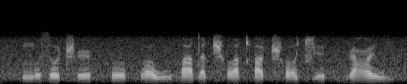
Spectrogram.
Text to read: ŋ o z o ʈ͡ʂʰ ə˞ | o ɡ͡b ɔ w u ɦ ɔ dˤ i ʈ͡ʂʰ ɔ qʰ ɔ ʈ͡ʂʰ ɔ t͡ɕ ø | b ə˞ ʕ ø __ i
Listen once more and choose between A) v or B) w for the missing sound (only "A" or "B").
B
